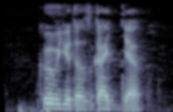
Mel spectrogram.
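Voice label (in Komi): "кывйыд оз гаддяв", Komi, male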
